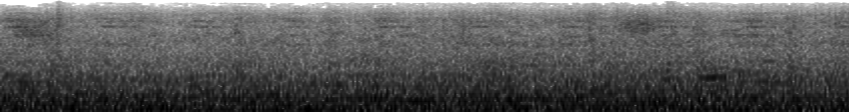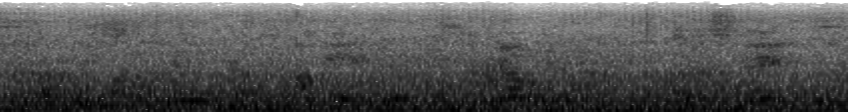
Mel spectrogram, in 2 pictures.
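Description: Busy city street ambience: steady traffic noise with a low engine hum, and voices of passers-by mixed in.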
